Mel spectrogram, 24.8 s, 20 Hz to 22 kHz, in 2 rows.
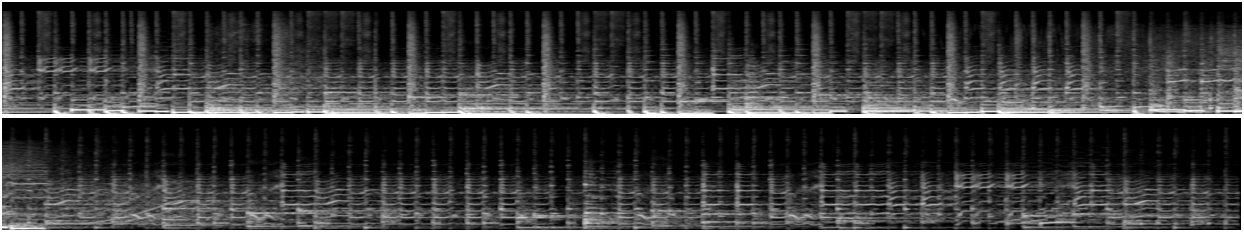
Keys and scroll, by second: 3.5 ctrl+z, 13.9 ctrl+z.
